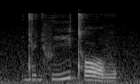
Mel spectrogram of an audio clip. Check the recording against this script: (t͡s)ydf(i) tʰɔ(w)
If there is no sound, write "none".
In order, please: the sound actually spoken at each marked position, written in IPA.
d, iː, v

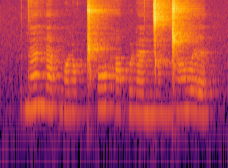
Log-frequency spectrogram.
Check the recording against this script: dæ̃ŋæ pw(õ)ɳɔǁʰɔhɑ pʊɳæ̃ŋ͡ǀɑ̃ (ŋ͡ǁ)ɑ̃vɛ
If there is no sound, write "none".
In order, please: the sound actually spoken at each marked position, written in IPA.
ɔ̃, ŋ͡ǁ

